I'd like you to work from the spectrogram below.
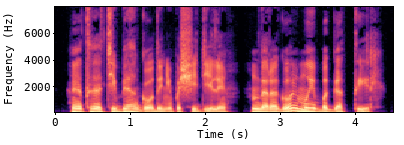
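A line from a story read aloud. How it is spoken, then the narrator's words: Purring. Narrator (Russian): промурлыкала Елена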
